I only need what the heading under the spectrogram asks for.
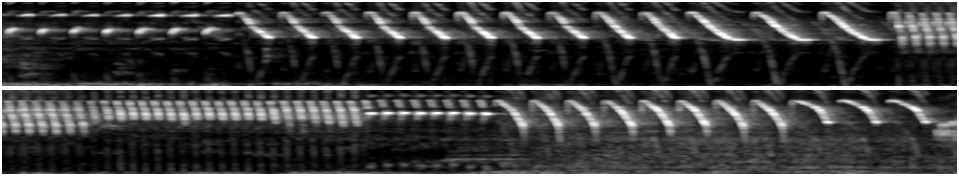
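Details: Canary used as a master song for training future champion birds; sharp varied song with repeated downward-sweeping whistles, a dense buzzy rolling trill, then more rapid descending sweeps.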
